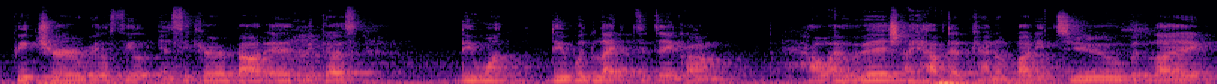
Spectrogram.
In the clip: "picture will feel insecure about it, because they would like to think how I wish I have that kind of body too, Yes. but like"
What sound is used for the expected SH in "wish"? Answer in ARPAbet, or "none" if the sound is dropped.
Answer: SH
